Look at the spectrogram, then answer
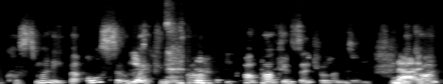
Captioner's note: laughs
